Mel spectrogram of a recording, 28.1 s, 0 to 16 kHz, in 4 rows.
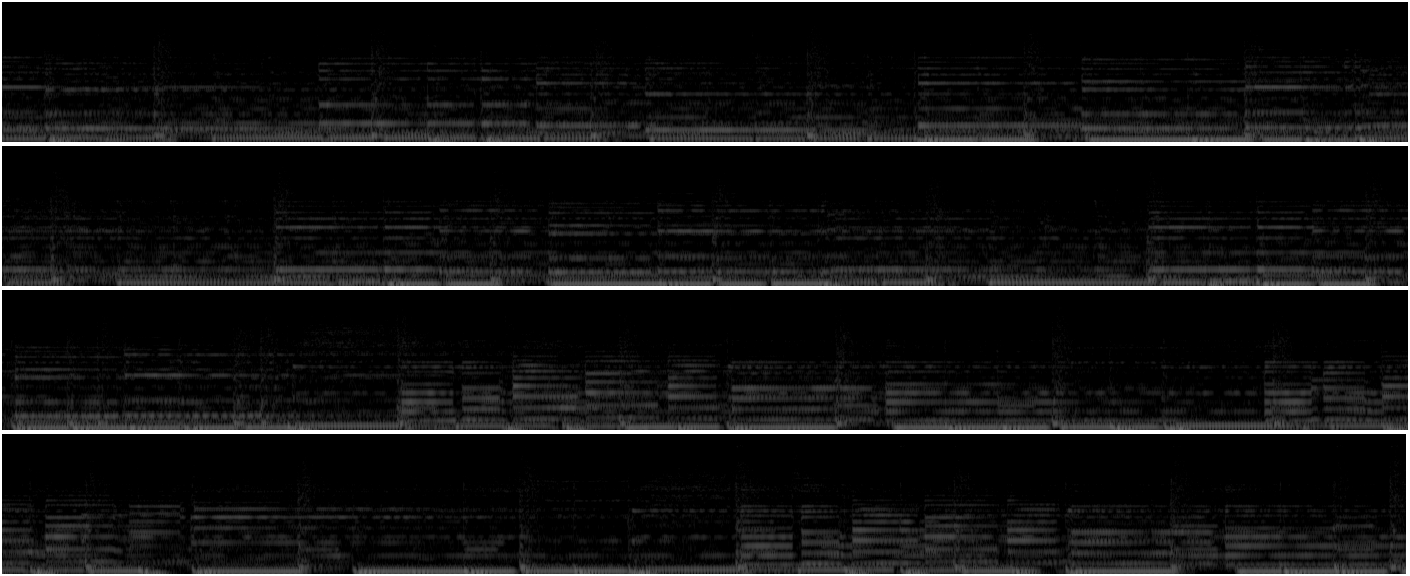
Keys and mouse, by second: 1.3 shift+click, 4.4 shift+click, 4.8-7.2 middle drag, 8.2 /, 9.9 shift+click, 10.3 ctrl+z, 10.9 shift+click, 11.7 /, 26.4 middle click, 27.7-28.1 drag.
